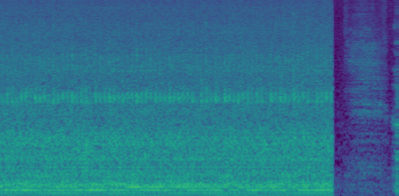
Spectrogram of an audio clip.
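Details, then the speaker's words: Old GE motor running in reverse after cleaning and oiling: even motor hum with a faint high chirp on top for about four seconds before winding down; cause unknown, owner plans to oil it again. "I got this back out and got the dust off of it and ran it, and I had it on reverse, and it started making a chirping sound."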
